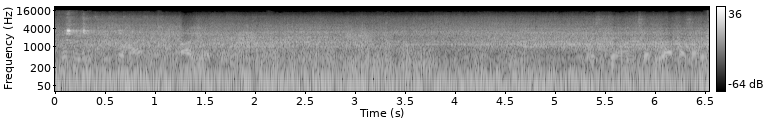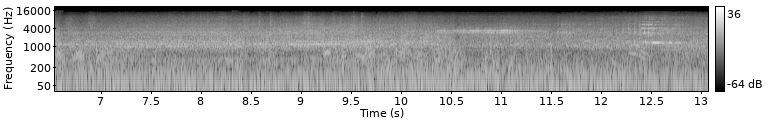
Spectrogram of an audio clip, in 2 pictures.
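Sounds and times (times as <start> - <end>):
motorcycle engine rumble: 0.0 - 13.0
wind on microphone: 0.0 - 13.0.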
